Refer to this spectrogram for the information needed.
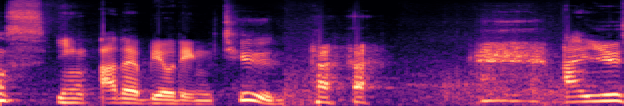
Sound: laugh

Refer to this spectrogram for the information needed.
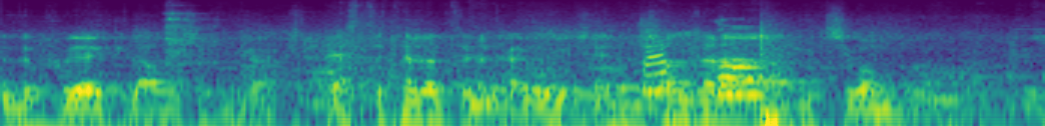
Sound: patting

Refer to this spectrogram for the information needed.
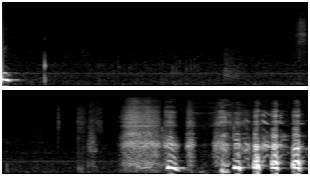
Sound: dramatic crying

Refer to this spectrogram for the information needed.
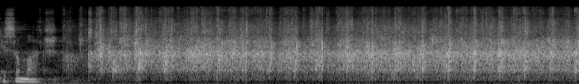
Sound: applauding

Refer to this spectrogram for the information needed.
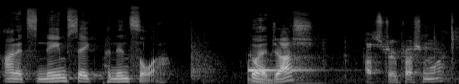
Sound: buzzer beeps

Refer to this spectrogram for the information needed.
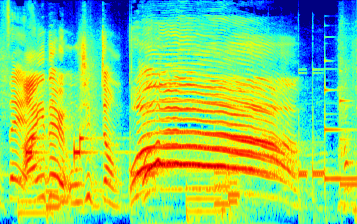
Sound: exclaiming

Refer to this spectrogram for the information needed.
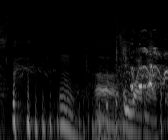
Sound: Sidemen laughing

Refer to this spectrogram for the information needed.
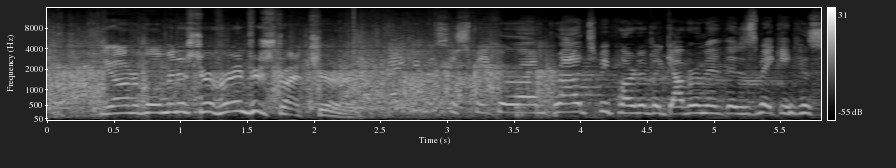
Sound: some Applause

